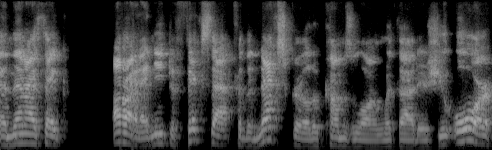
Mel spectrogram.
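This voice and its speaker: A man's fairly high-pitched voice at a fairly quick pace, with very wide pitch swings. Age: 60s. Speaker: girls soccer coach. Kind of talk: interview. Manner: halting.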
